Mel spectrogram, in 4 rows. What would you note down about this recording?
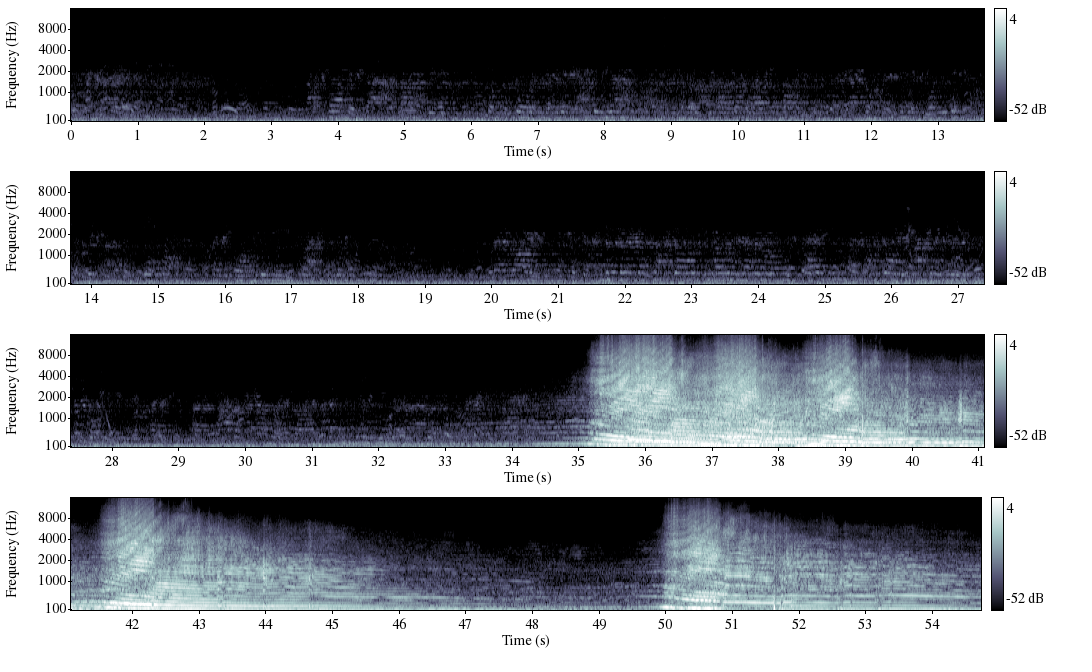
moto grand prix qualifying one ... wellington straight ... dpa 4060s to MixPre3 ...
